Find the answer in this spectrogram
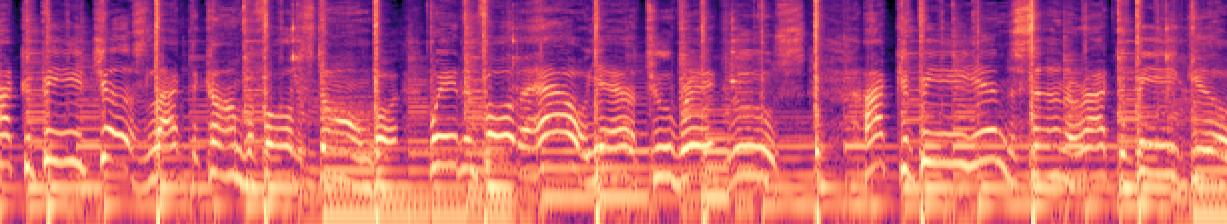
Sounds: Guitar, Plucked string instrument, Musical instrument, Acoustic guitar, Music

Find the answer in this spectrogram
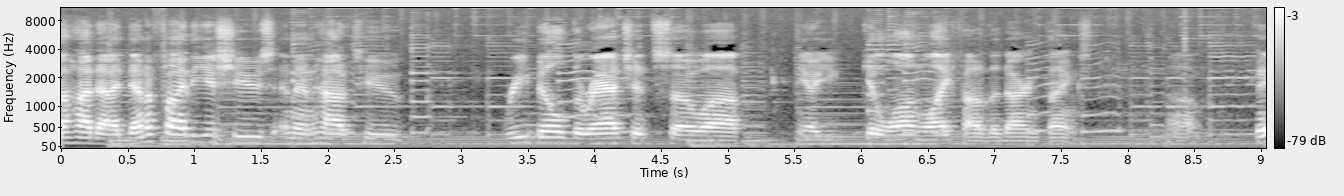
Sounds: Music, Speech

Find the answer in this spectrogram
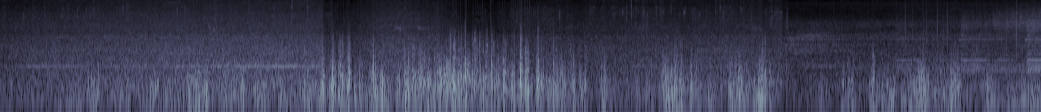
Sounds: Music, outside, urban or man-made

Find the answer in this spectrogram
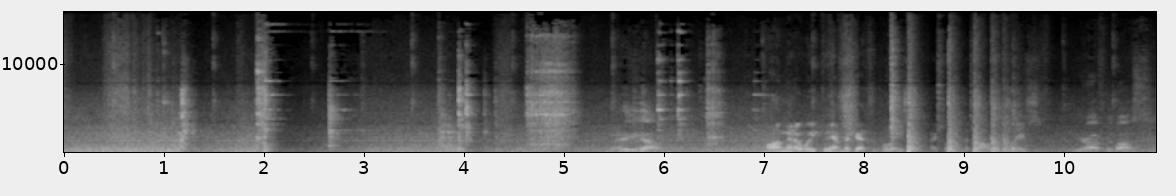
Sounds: Speech, Bus

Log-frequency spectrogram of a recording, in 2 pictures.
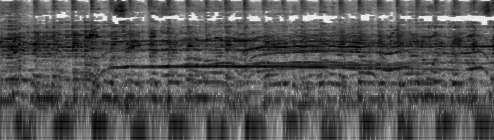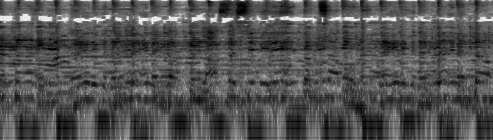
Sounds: Music, Jazz, Dance music, Funk, Happy music

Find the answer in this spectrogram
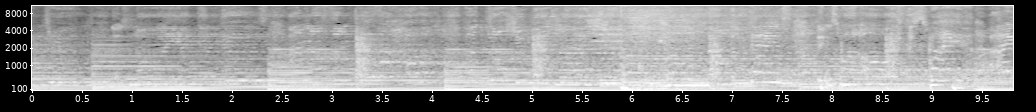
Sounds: Music, Dubstep, Electronic music

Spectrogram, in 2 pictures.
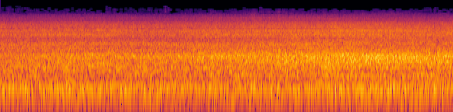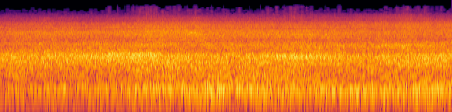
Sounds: Vehicle, outside, urban or man-made

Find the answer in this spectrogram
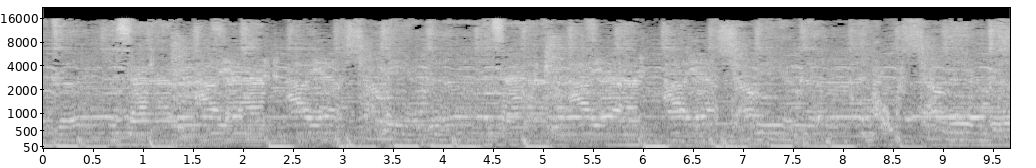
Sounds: Music

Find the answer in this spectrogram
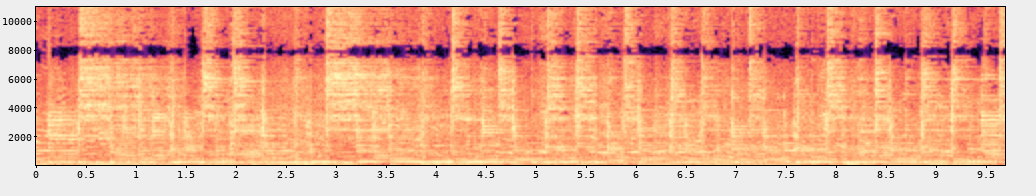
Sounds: Speech, Music

